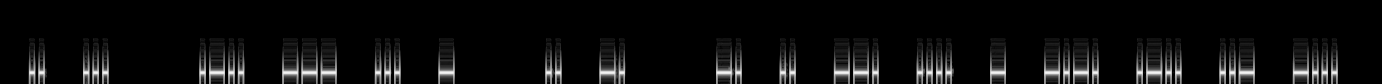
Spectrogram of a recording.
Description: Morse code, heard as a keyed tone, about 25 wpm, spaced as for 15 wpm, 550 Hz. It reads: IS LOST IN NIGHTCLUB
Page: news-headlines-in-morse-code-at-15-wpm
